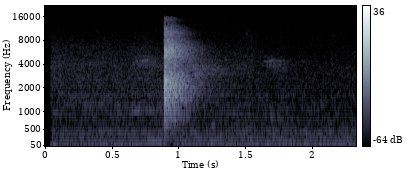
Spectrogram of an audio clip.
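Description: A single sharp finger snap about a second in, dying away quickly with a brief ring.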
